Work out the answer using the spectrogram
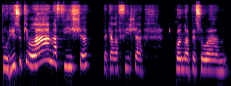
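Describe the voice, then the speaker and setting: A woman with a high voice that swings widely up and down, teaching a group. She speaks bluntly and with strong emphasis, never softening her point. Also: unhurried. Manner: very direct, expressive, emphatic. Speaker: therapy course instructor. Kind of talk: teaching a group review session.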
